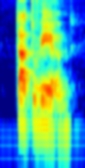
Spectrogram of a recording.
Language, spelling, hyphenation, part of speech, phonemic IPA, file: Dutch, tatoeëren, ta‧toe‧ë‧ren, verb, /tɑtuˈeːrə(n)/, Nl-tatoeëren.ogg
- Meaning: to tattoo (to apply a tattoo)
